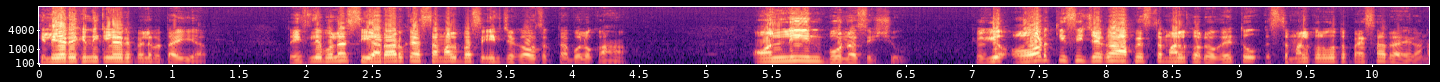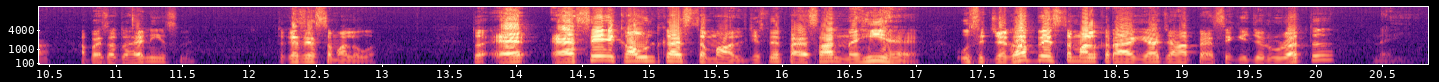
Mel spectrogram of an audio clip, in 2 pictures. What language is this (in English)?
Hindi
